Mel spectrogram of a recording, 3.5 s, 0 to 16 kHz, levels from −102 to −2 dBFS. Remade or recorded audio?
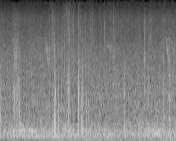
recorded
